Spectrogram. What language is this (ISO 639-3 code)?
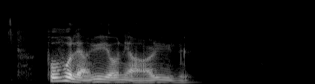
zho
